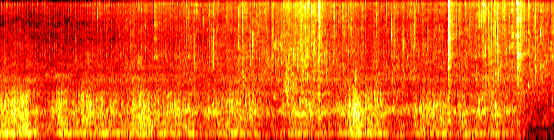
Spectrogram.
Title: Twin tub washing machine with a rumbling sound when washing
